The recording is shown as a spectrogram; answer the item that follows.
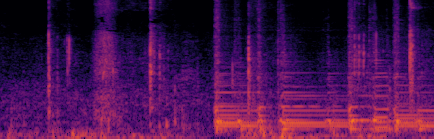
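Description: Strummed acoustic guitar music starts suddenly about halfway through and is the loudest sound. Before it come a few faint taps and steps, from trekking poles and boots on a rocky trail.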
